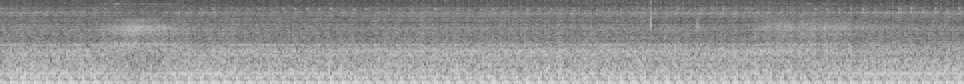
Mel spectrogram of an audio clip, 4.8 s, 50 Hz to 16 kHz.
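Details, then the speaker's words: Project Yamaha SR250 single, warmed up after ride: fast steady thumping at idle, idle much higher than when cold; owner feels something needs adjustment, unsure, maybe normal; cause not confirmed. "something needs adjustment i feel like because no it's warmed up the idle's way higher i mean i guess it's pretty normal but i'll have to look into things"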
